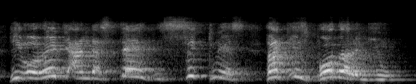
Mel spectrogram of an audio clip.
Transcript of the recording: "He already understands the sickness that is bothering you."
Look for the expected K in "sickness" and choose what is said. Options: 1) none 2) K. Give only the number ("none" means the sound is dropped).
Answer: 2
